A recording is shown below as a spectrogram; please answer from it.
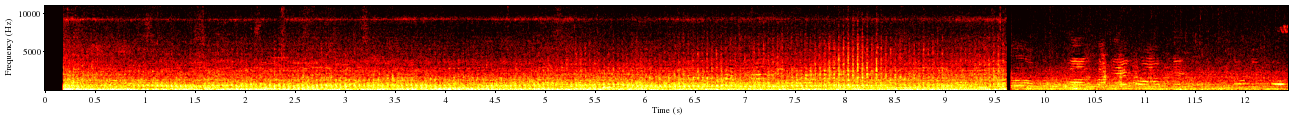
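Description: Helicopter rotor and engine noise, loud and steady, with voices under it; it cuts off suddenly about nine and a half seconds in, leaving quieter voices.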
